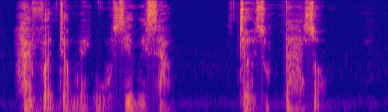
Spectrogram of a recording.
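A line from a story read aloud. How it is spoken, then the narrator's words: Old man whispering. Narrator (Vietnamese): lão thì thào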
